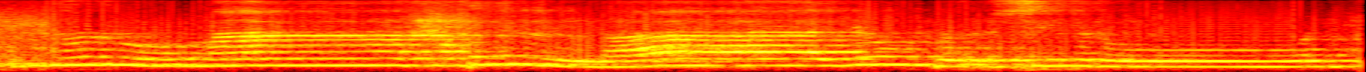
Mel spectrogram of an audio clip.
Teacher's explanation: Di sini ada kasrah tanwin bertemu dengan lam. Disebut bacaan idgham bila gunnah, artinya masuk tidak dengung. Jadi kasrah tanwin dibaca masuk ke dalam lam.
